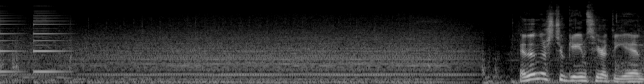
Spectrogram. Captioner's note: harsh beeping; sports car engine humming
